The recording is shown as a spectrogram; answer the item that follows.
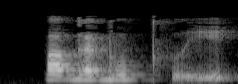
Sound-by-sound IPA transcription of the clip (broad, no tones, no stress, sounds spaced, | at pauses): ɔ ɡ œ ɡ u kʷʰ ḭ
